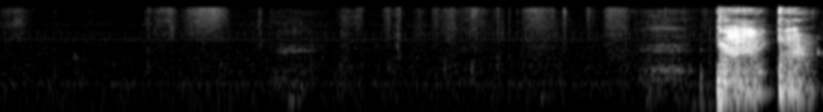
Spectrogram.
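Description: Faint rustling of card stock being handled on a craft mat, then a person coughs twice near the end, loud and short.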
